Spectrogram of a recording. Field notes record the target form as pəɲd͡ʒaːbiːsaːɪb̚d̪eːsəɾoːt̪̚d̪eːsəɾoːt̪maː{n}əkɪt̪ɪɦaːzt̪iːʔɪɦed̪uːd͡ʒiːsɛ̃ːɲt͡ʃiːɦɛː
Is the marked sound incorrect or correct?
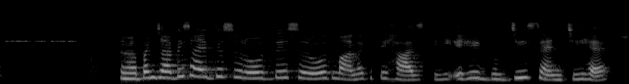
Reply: correct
